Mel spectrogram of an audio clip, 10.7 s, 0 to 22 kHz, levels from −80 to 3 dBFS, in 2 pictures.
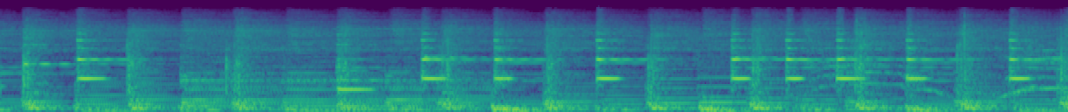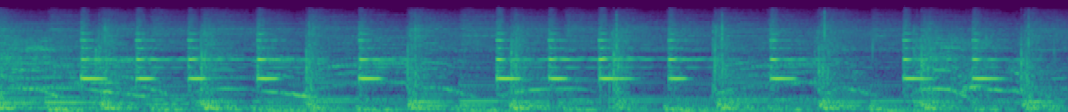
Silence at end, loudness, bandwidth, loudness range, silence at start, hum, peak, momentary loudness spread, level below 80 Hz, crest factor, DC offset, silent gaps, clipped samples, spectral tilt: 0 s; -17 LUFS; 16.5 kHz; 2 LU; 0 s; none; -2 dBFS; 7 LU; -36 dBFS; 18 dB; under 0.1%; none; under 0.1%; -3.5 dB/octave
